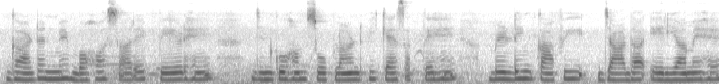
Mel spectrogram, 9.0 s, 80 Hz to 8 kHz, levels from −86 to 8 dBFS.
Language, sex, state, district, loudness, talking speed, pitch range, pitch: Hindi, female, Uttar Pradesh, Jyotiba Phule Nagar, -34 LUFS, 135 wpm, 185-205 Hz, 195 Hz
